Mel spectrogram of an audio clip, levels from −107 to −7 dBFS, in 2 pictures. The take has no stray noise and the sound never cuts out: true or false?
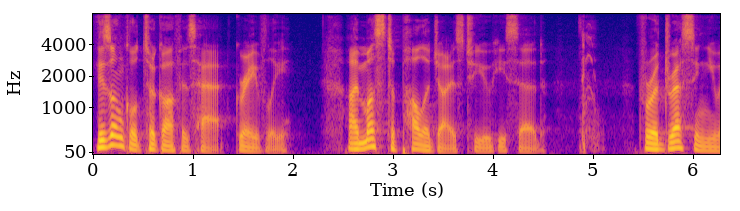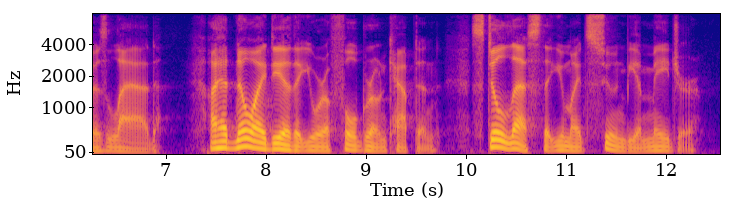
false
